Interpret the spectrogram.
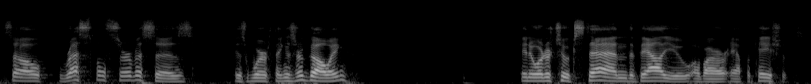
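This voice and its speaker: In a dark meeting room with a projector, a middle-aged man gives a lively, conversational tech talk at a meetup, acting out little scenes for the audience alongside his slides. His voice sits fairly high and his pace is measured, with no echo on the recording.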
